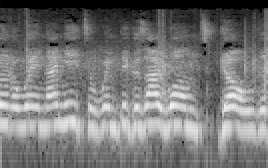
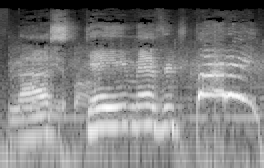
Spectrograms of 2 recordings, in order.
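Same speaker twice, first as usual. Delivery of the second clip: rousing announcement; 2 semitones lower than usual. Real, not acted. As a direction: announce it, then holler the last word. Repeats announcement, shouting the end.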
